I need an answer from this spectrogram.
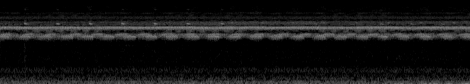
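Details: Shrill insect chirps pulse in a dense, unbroken chorus, high trilling bands with small rhythmic flickers near the top, over a faint, low, constant hum.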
